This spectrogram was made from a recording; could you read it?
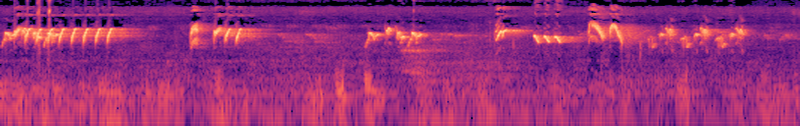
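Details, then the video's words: Sooty-headed bulbul opening with a rapid rattle of about eight repeated whistled notes, then varied short phrases of sweeping and clipped chirps separated by brief gaps, with soft low background noise. "Terapi Burung Kutilang Malas Bunyi Jadi Gacor"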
